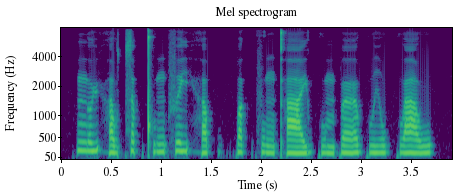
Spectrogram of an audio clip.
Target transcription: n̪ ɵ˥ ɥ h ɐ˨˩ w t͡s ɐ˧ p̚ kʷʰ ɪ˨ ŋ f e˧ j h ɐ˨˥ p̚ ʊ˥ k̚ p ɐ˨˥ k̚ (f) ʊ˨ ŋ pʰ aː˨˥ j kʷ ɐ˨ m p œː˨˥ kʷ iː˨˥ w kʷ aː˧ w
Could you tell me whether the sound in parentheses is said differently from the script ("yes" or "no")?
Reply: no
